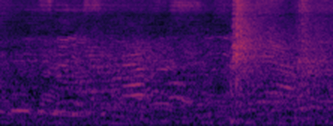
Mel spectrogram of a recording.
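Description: A single sharp crack of hockey sticks at a faceoff about one and a half seconds in, over the voices of the rink crowd.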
